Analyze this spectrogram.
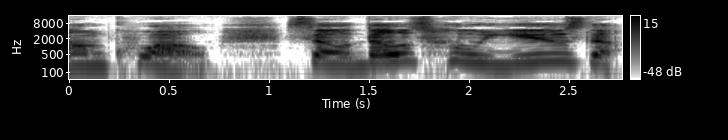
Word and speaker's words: Umpqua: how to pronounce it it's either Umpqua or um quo so those who use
